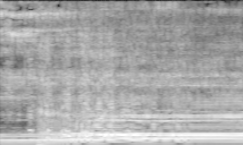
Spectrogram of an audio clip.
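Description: Male a cappella voices holding a sustained sung chord: one note held steady, a second voice sliding up into its note about a third of a second in.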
